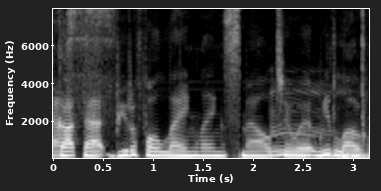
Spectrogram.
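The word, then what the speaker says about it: ylang-ylang: I thought it was Ylang Ylang. – I told you that. – You were right.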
